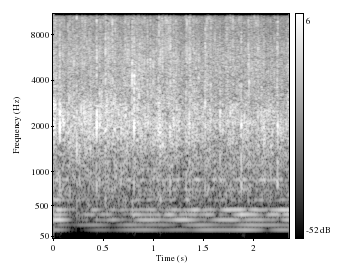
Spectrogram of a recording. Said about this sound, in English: About 50% of you felt like that was a good enough zinger to clap at. That's good. That's good. The numbers are slowly rising here today.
